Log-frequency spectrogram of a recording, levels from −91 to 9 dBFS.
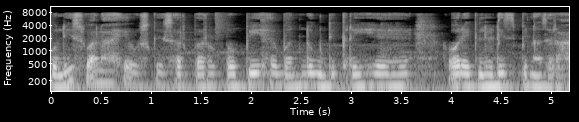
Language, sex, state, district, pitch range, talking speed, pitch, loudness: Hindi, male, Chhattisgarh, Kabirdham, 140-145 Hz, 220 wpm, 145 Hz, -16 LUFS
